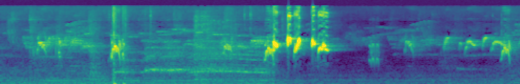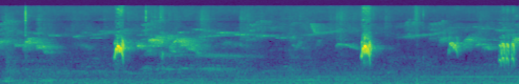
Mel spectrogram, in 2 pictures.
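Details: Lure red-whiskered bulbul in morning song used to call others and spur singing: quick bursts of bright chirping notes, a loud fast cluster at about four seconds, then spaced single whistles.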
